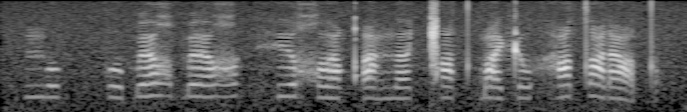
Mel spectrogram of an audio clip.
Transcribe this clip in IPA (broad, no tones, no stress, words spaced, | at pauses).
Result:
ŋokːoɓœʁɓœʁ | hyχ oqʼɐ ŋɐǁɐtˤ ɓeʈo hɐtˤy ɾytˤ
